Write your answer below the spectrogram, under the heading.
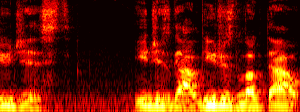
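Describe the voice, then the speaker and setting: The voice is a man's, pitched fairly high. Room echo is audible. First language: not English. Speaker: podcast co-host. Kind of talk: casual chat.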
